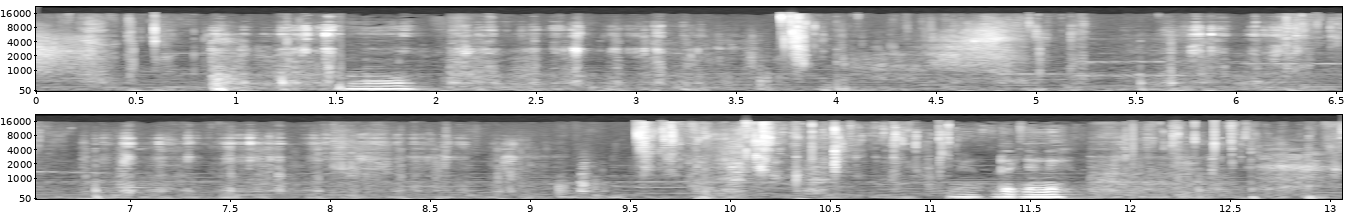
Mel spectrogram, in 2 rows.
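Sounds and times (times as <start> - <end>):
person chewing food: 0.0 - 11.2, 11.8 - 13.0.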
